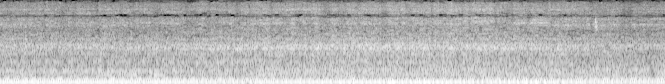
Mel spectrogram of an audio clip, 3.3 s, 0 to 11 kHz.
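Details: 2008 GMC Envoy idling after alternator replacement, old alternator suspected of bearing noise: steady, even idle, smooth low hum, no knocks, ticks or squeals.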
